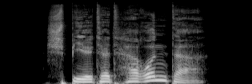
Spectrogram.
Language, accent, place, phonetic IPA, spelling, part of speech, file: German, Germany, Berlin, [ˌʃpiːltət hɛˈʁʊntɐ], spieltet herunter, verb, De-spieltet herunter.ogg
- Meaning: inflection of herunterspielen: 1. second-person plural preterite 2. second-person plural subjunctive II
